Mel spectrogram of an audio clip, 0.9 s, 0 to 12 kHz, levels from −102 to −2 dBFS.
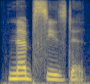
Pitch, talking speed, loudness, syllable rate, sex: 205 Hz, 200 wpm, -14 LUFS, 5.3 syllables/s, female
